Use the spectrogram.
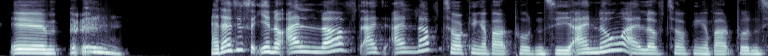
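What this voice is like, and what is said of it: Danish-accented English. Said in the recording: “a Danish project ... where my accent is coming from”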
